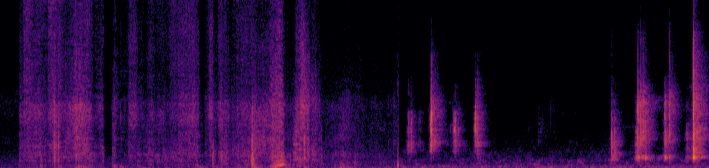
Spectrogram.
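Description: Rustling and scraping as a cloth tool pouch is pulled from among stacked plastic tool cases. From about four seconds in, a run of short plastic clicks as a laser level is fitted onto a tripod mount, the loudest click near the end.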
